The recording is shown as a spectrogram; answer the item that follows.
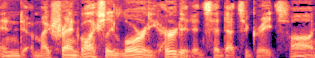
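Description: A man with an American accent and vocal fry, ordinary pitch variation, on a very clean recording with a silent background. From Wisconsin, US Midwest. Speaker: folk musician.

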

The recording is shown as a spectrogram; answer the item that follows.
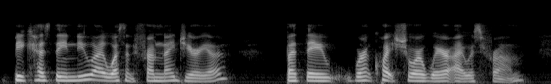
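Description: A woman speaks in an ordinary speaking voice, fairly low in pitch. Her pace is fairly slow, with ordinary pitch variation. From New York City. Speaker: advocacy coordinator and author. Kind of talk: casual interview.

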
